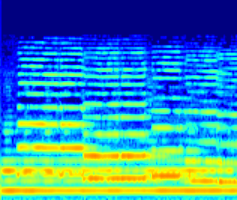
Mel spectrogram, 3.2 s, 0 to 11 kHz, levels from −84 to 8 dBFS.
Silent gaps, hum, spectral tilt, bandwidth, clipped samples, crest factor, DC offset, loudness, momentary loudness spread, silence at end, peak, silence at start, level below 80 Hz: none; none; -9 dB/octave; 6 kHz; under 0.1%; 10 dB; 0.2%; -16 LUFS; 2 LU; 0 s; -6 dBFS; 0 s; -62 dBFS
